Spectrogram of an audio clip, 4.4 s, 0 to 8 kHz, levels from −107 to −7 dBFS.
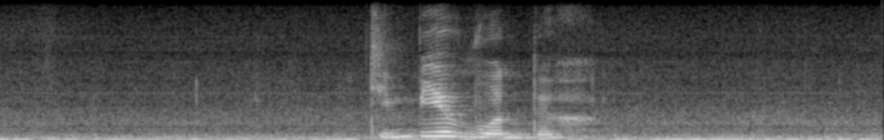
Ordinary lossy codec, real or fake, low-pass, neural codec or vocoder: none; real; none; none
